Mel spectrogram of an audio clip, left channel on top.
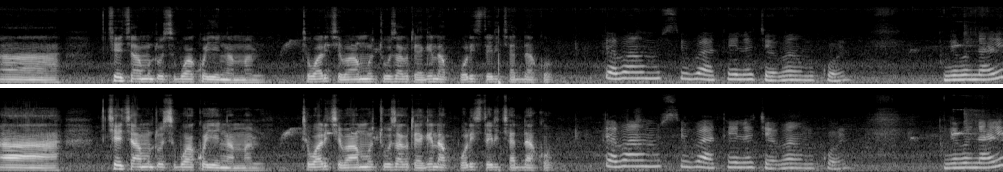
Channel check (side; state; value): both; normal; correlation 0.50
